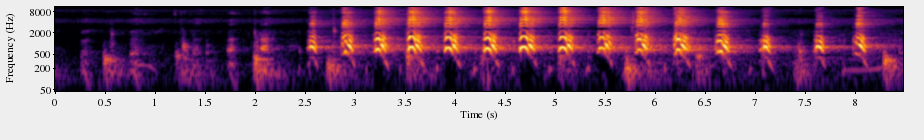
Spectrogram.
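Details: Rescued chimpanzees in the Congo: after a few quiet grunts, a loud harsh panting series of hoarse hoots repeats about three times per second.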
